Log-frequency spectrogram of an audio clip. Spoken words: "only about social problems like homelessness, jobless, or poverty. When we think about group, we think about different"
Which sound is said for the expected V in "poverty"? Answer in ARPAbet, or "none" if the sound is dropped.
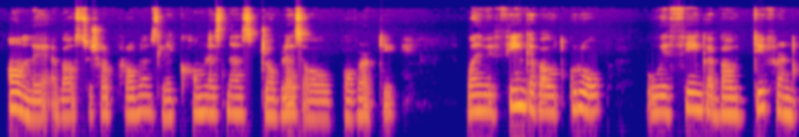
V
